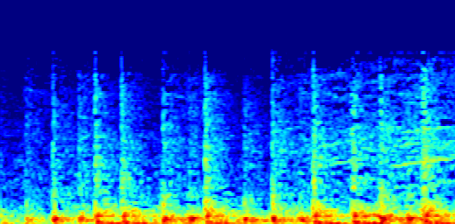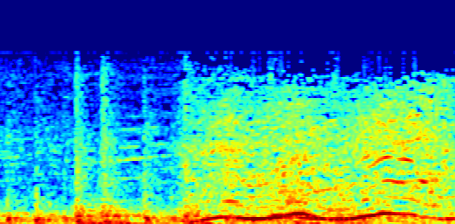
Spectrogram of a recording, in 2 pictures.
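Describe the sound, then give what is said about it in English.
A car engine revs hard and accelerates as paparazzi chase another car, its pitch rising and falling in surges, with sharp clicks early on and a louder, tire-squealing rush near the end. “Yeah, they're chasing the car in front of us. Pretty aggressive.”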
